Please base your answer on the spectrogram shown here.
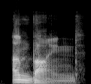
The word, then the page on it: unbind: British English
